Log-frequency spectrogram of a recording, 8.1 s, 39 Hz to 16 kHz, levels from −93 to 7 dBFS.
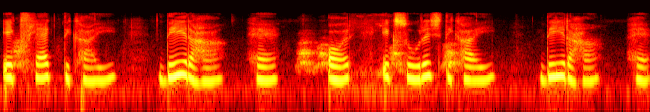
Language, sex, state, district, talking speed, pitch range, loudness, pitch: Hindi, female, Himachal Pradesh, Shimla, 95 wpm, 225-255 Hz, -17 LUFS, 235 Hz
